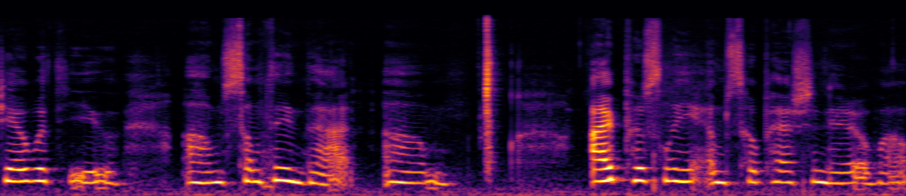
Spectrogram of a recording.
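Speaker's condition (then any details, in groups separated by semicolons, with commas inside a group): Cerebral palsy, mild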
